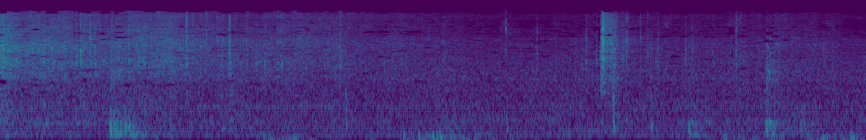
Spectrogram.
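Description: A clear plastic bag crinkling and rustling as it is handled, with a few sharp clicks.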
